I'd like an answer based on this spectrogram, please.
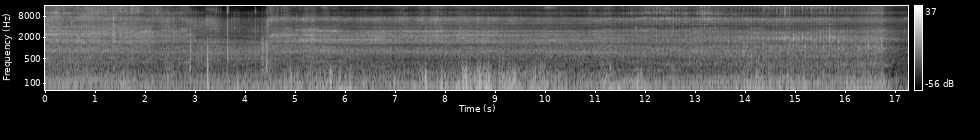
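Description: Tractor engines running steadily as they plough the fields, a low drone with a couple of short clicks a few seconds in.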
